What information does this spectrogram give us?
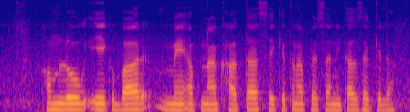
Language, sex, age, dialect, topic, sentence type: Magahi, male, 25-30, Western, banking, question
